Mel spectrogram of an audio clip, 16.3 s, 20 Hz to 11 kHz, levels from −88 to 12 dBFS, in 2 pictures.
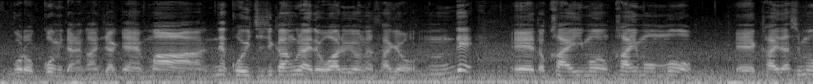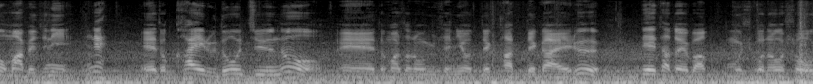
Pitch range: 80-125 Hz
